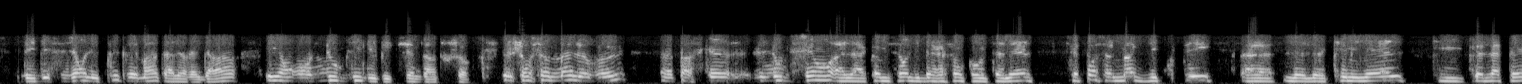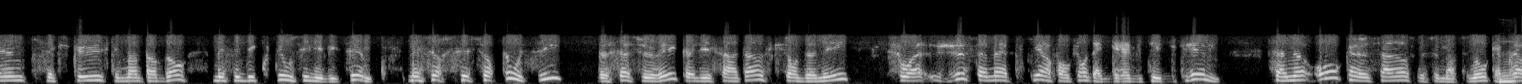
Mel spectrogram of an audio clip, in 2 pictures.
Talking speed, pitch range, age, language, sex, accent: 170 wpm, 150-190 Hz, 60-79, French, male, French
